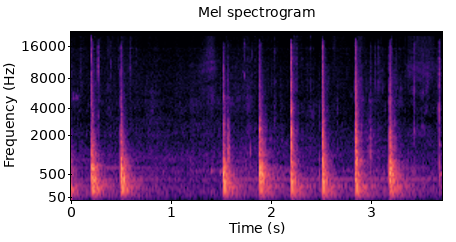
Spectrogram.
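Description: A tapping stick knocks nine times along the steel sill of a barn-find Proton Saga Iswara, giving short, dry knocks with a brief low ring and a pause after the first two. The sill sounds solid and is judged to be in good condition.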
